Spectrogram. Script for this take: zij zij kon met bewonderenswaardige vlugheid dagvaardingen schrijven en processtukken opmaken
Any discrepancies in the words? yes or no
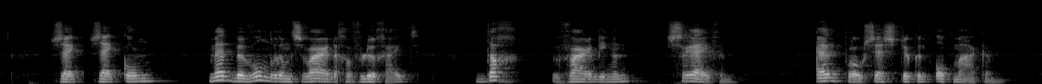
no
